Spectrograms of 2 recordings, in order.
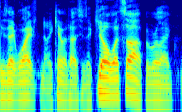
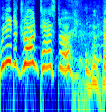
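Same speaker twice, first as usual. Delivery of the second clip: tiny little voice, very high-pitched and very loud; 10 dB louder than usual. Retelling what the boy was heard saying during the round: small little voice. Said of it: "this little voice being like".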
